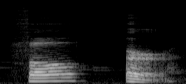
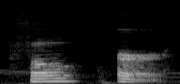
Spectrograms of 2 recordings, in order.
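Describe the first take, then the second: No difference in how they are said.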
